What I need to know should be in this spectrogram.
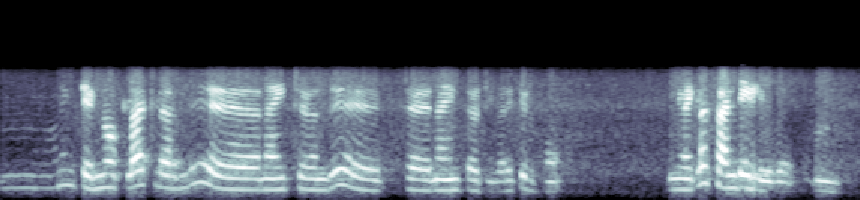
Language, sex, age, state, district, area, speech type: Tamil, female, 30-45, Tamil Nadu, Pudukkottai, rural, conversation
